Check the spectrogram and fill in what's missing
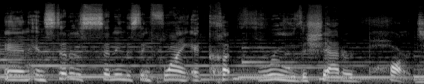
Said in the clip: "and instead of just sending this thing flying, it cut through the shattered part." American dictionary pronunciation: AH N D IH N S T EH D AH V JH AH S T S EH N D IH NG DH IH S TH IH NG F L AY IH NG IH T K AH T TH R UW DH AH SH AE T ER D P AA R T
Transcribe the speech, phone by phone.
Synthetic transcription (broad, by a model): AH N IH N S T EH D AH V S S EH N D IH NG DH IH S TH IH NG F L AY IH NG IH T K AH T TH R UW DH AH SH AE T ER D P AA R T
